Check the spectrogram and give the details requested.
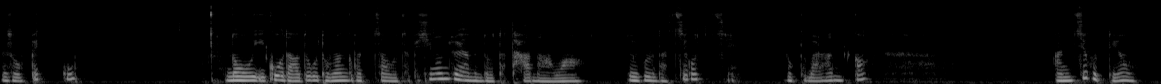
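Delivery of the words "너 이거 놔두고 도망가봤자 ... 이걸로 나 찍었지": normal talking voice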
